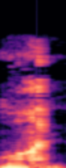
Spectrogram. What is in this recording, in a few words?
won dry, powerful commander robot voice; Leevaudio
